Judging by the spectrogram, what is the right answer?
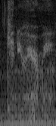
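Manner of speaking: very quiet, hushed, breathy near-whisper. Testing how a microphone handles quiet speech: speaking quietly. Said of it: "when I speak quietly".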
